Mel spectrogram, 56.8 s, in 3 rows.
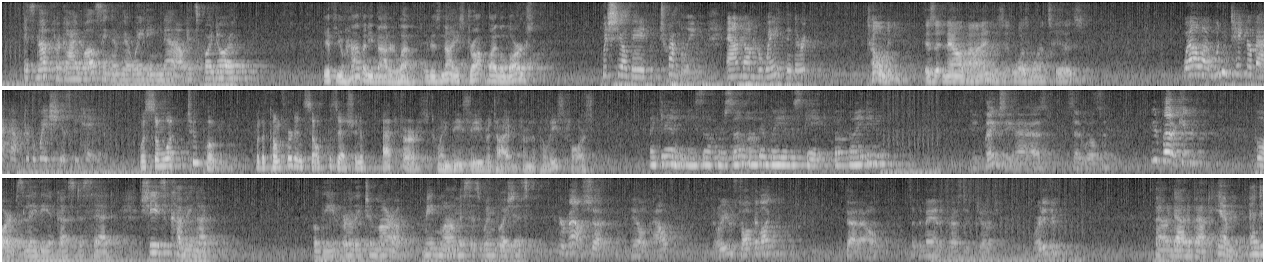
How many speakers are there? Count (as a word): nine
